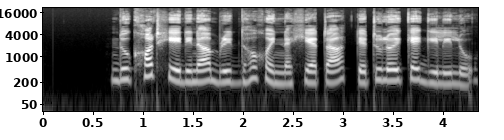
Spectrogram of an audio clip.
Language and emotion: Assamese, neutral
